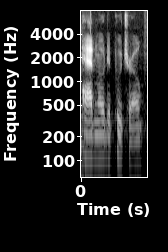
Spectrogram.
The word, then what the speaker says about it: Padmodipoetro: Padmo de Putro. Yes, and that's spelled Padmodipoetro.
